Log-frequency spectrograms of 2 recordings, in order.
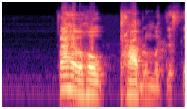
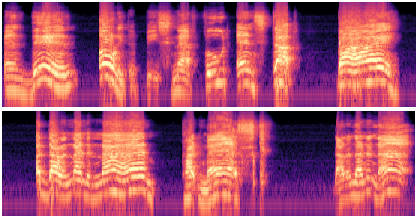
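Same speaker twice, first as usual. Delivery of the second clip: higher and louder, slow and scornful; incredulous rant; 7 semitones higher, 6 dB louder, slower than usual. Real, not acted. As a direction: build outrage at the cheap mask. Mocking the cheap mask.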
